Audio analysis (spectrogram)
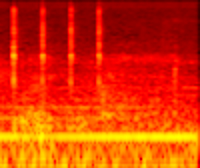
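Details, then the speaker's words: Propane grill with the valve opened fully: gas audibly whistles in and four sharp igniter clicks, about five a second, sound over a soft hiss. The burner then lights cleanly with a blue flame: normal ignition. "when you open the valve all the way and you turn on a burner you should be able to hear the gas i can hear it whistling as it comes in so i'm going to ignite it"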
